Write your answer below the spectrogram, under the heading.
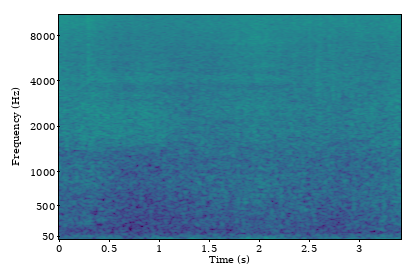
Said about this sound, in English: These waves you can hear were washing over the shingle at Deal on the 12th of August, 2021.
